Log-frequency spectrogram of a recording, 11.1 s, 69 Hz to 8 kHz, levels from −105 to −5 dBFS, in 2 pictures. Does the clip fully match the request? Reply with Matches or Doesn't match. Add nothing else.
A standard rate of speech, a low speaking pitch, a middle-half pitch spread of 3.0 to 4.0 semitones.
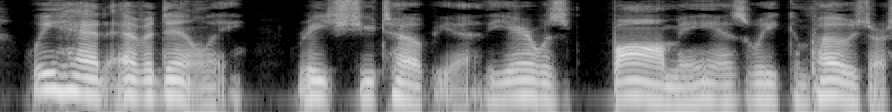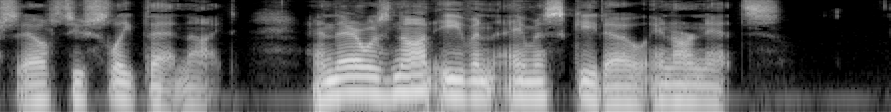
Matches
